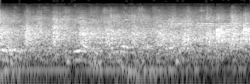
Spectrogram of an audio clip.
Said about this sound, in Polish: Ogromne brawa, tak oczywiście.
